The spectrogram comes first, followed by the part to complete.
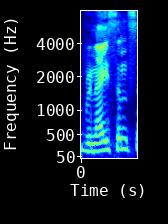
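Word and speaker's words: Renaissance: शुद्ध उच्चारण रनाइसेंस है। फिर अपन हिंदी में आते थे रेनस। ऐसा बोलने लग जाते हैं आपका।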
